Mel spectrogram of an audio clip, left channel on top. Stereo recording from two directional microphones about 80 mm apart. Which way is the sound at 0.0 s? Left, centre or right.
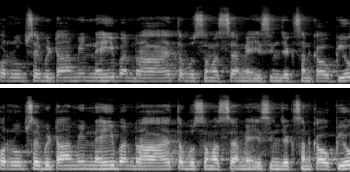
Right.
